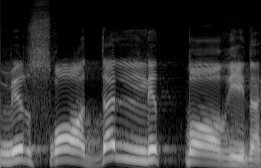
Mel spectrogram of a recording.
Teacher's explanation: ये तनवीन के बाद लाम आ रहा है, इदगाम बिला गुन्ना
